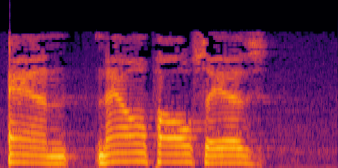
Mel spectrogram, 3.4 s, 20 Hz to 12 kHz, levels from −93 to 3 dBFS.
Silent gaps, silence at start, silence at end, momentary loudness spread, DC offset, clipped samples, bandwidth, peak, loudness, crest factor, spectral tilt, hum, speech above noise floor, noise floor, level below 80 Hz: none; 0.1 s; 0.7 s; 7 LU; under 0.1%; under 0.1%; 6.4 kHz; 0 dBFS; -16 LUFS; 16 dB; -7 dB/octave; none; 31 dB; -47 dBFS; -46 dBFS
